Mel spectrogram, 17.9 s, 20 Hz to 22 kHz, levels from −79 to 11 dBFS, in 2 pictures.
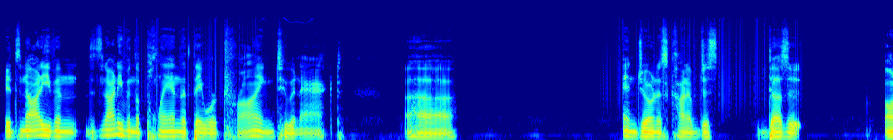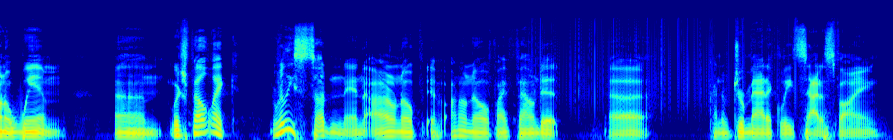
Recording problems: crackling; faint; from 1 to 2.5 s, from 6 to 8 s and from 14 to 17 s; 25 dB below the speech

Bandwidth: 14 kHz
